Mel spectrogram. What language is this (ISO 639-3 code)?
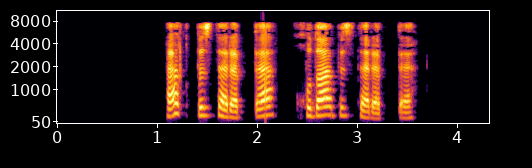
uig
